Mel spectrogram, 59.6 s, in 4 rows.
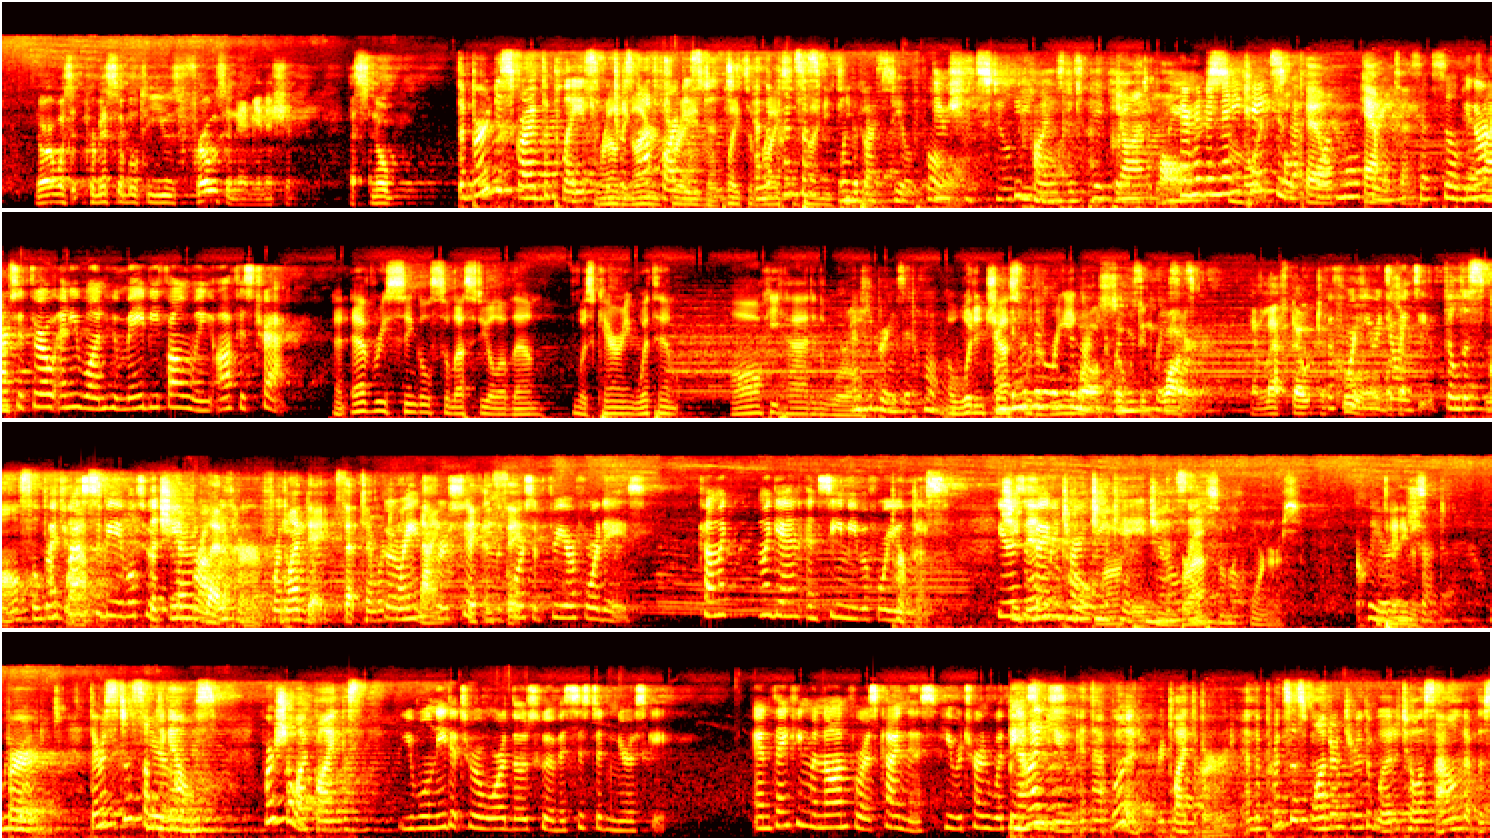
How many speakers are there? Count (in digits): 8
